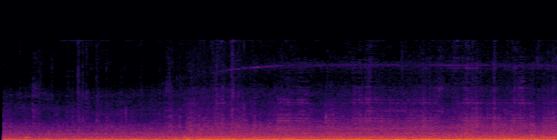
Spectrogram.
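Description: Truck engine and tyre noise heard from inside the cab at highway speed, a steady low rumble that grows louder about two seconds in as the truck drives into a road tunnel.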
